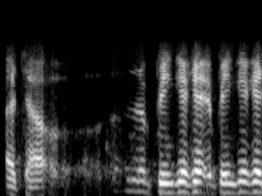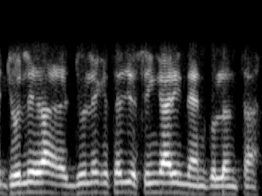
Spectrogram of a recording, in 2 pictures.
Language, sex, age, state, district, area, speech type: Sindhi, male, 60+, Rajasthan, Ajmer, urban, conversation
